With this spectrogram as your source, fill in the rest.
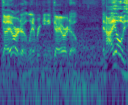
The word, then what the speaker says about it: Gallardo: years in college and the double l is pronounced l so it'd be gallardo not gallardo unless it's a spanish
